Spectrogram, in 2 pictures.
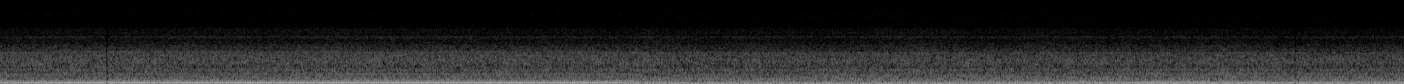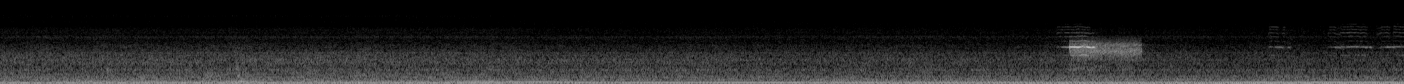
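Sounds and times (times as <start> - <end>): airflow noise: 24.6 - 25.6.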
